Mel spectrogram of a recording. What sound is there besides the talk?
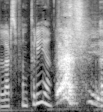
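sneeze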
